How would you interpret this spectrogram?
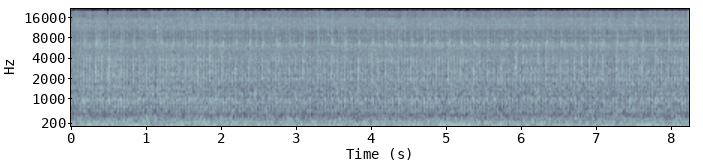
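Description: A heavy, lumpy low rumble at idle with an uneven, stumbling beat under a loud running background; the engine idles rough.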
